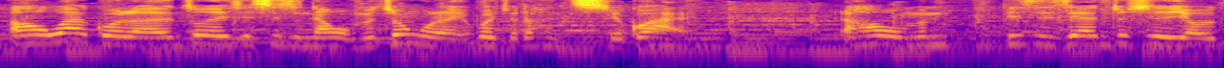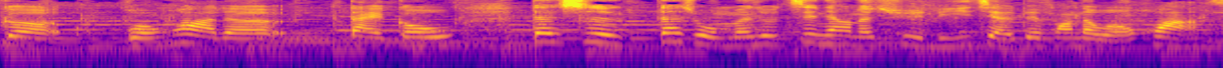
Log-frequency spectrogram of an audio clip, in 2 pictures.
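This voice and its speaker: A young woman from China, a volunteer, answering interview questions in a measured way with occasional fillers. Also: medium pitch, music in the background.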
